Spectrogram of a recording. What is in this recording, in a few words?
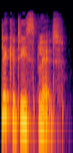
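"lickety split", British English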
